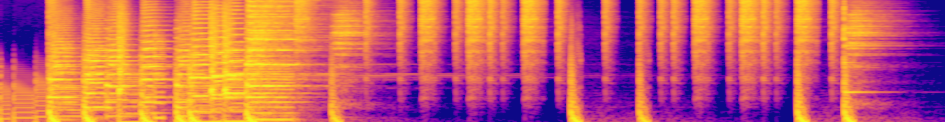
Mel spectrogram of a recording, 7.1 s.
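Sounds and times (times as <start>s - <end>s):
course clear goal jingle: 0.4s - 2.6s.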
